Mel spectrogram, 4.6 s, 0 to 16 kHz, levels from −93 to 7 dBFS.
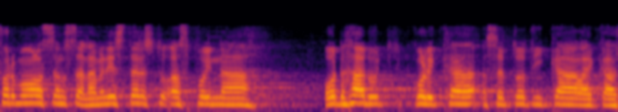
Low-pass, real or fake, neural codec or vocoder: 7.2 kHz; real; none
